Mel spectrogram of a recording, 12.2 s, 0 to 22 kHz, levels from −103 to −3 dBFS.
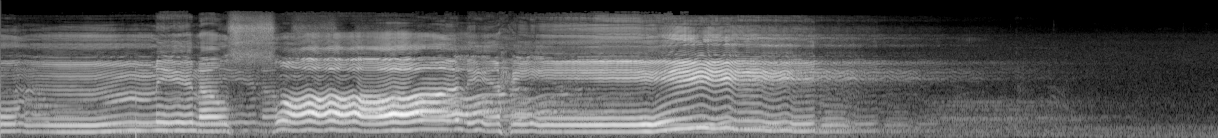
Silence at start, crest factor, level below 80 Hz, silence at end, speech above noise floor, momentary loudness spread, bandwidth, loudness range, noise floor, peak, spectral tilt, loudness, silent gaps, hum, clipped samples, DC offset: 0 s; 20 dB; -62 dBFS; 3.4 s; 40 dB; 16 LU; 15 kHz; 9 LU; -57 dBFS; 0 dBFS; -2.5 dB/octave; -18 LUFS; none; none; under 0.1%; under 0.1%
